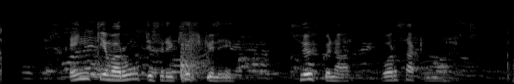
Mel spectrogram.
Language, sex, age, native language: Icelandic, male, 12, Icelandic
